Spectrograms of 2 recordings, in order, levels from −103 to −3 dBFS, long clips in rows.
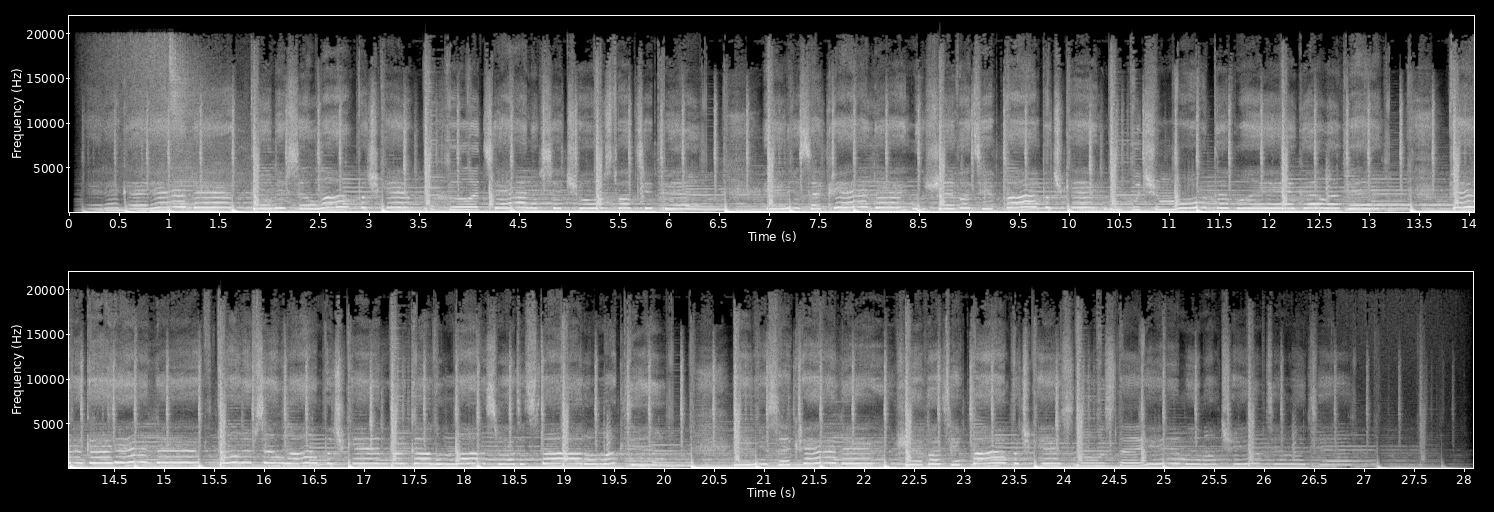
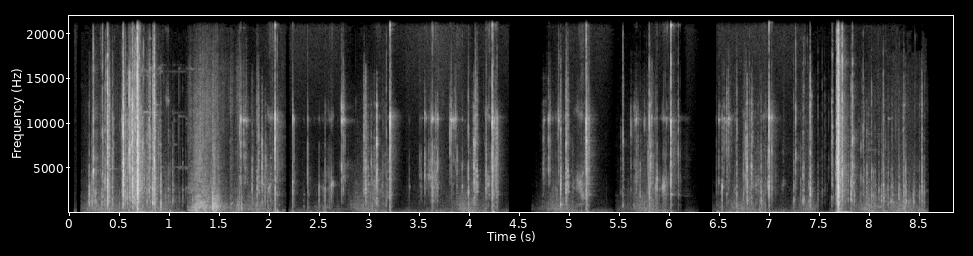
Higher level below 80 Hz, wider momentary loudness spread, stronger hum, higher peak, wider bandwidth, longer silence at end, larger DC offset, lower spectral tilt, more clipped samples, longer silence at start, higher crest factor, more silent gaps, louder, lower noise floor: first, -14 dBFS vs -54 dBFS; second, 7 LU vs 24 LU; neither; about the same, 0 dBFS vs 0 dBFS; about the same, 19 kHz vs over 20 kHz; second, 0.25 s vs 0.45 s; neither; first, -5.5 dB/octave vs 1.5 dB/octave; neither; about the same, 0.15 s vs 0.2 s; second, 10 dB vs 28 dB; second, none vs 4.41-4.62 s, 6.30-6.43 s; first, -11 LUFS vs -22 LUFS; second, -33 dBFS vs -48 dBFS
